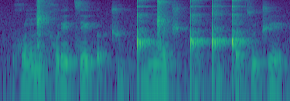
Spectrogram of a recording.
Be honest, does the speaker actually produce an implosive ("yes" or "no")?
no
